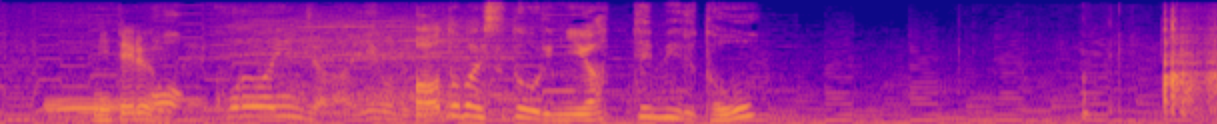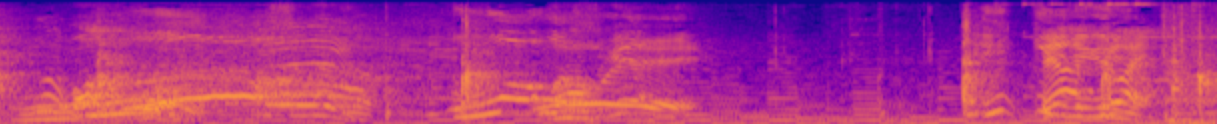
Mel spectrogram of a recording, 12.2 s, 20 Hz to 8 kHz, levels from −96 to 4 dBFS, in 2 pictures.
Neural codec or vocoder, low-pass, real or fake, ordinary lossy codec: none; 7.2 kHz; real; none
